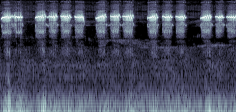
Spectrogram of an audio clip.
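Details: Loud cuckoo chick begging from its foster father bringing a butterfly; quick high, thin squeaks in strings of three or four, repeated nonstop with short gaps, light low rustling underneath.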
